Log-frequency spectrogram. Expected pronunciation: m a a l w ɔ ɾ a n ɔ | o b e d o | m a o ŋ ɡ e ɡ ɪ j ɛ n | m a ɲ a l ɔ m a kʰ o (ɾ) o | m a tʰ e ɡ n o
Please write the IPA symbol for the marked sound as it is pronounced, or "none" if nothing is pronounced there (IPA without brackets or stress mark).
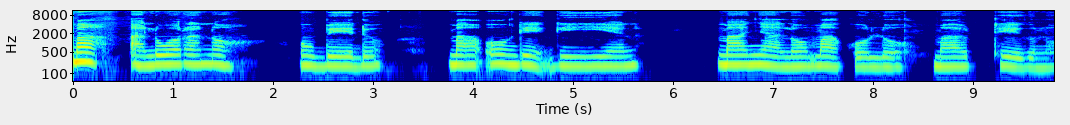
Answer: l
